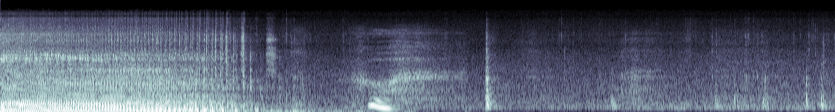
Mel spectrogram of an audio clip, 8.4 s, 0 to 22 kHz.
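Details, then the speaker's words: Victa Super 24 / Super 600 70-series two-stroke mower, carb split and cleaned, fresh fuel, first mowing in years: the note sags and slows over two seconds, then cuts out. It ran out of fuel after a 500 ml fill and 1–2 test runs. "Anyway, I reckon that was fuel finally running out. So when I filled it up, I only had 500 ml of fuel in there, and that's with it, like 1 or 2 test runs."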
